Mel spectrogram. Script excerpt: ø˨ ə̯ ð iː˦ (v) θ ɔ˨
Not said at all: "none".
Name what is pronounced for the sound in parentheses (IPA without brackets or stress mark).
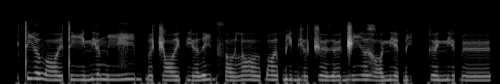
b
